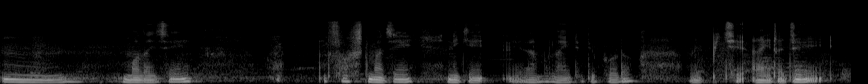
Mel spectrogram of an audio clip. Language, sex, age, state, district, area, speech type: Nepali, male, 60+, West Bengal, Kalimpong, rural, spontaneous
